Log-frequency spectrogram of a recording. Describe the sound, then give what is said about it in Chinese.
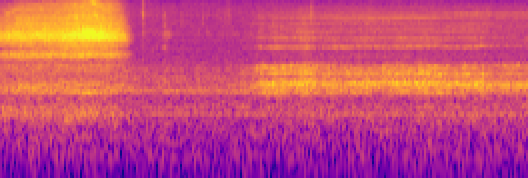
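A deep breath drawn in with a bright hiss, followed by a longer, softer exhale through the mouth; faint, with no talking. “用力吸气，从嘴巴呼气。再来一次”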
